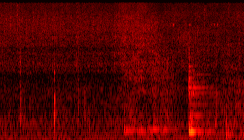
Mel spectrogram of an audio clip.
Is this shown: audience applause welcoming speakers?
no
